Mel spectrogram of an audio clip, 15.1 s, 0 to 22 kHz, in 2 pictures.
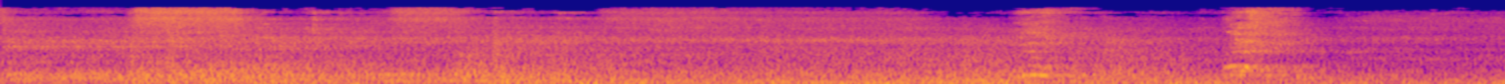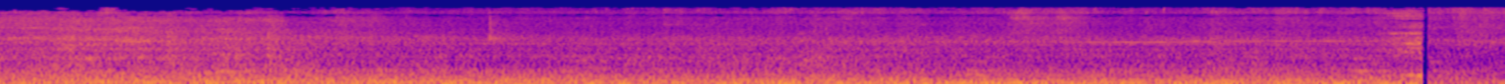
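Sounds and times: subway train rumbling: 0.0 - 15.0.

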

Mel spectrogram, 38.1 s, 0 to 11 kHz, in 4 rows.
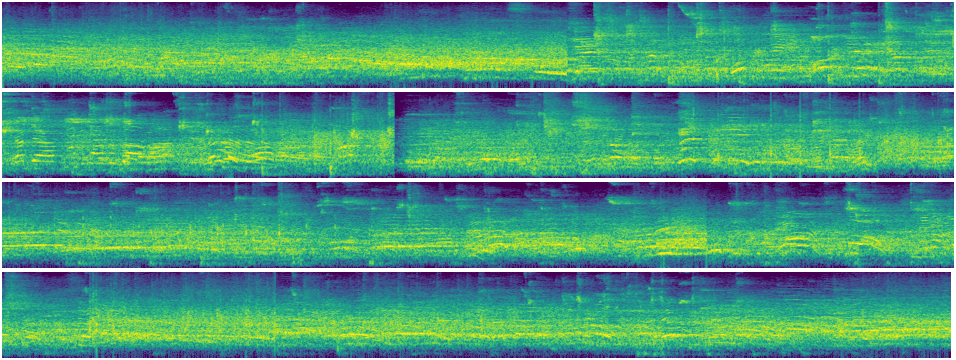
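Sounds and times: echoing crowd and player voices: 0.0 - 38.0.

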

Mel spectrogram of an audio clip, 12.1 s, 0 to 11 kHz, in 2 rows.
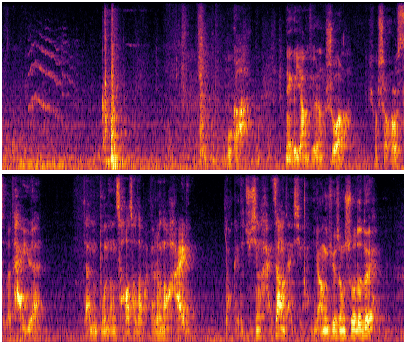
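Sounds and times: door slamming: 0.4 - 2.0.

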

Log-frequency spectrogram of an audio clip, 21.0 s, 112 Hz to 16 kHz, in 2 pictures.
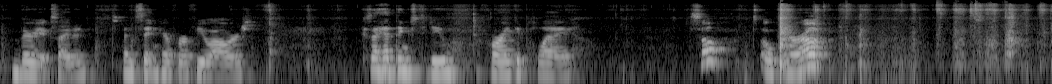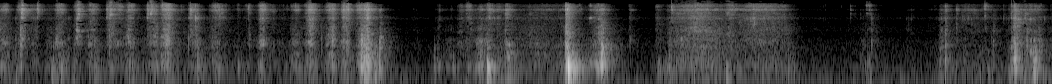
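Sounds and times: scissors cutting packing tape: 9.3 - 14.4.

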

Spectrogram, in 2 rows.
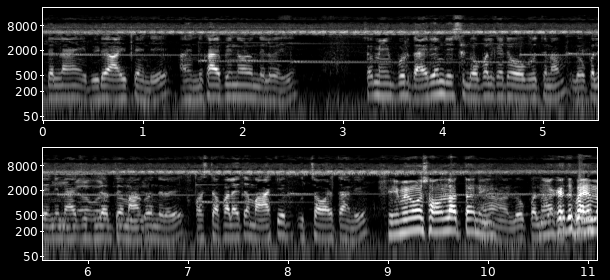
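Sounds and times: crickets chirping: 0.0 - 11.0
man talking: 3.2 - 11.0.

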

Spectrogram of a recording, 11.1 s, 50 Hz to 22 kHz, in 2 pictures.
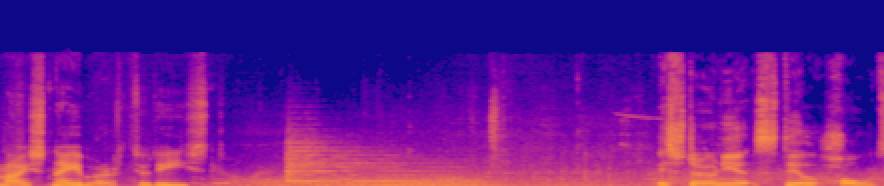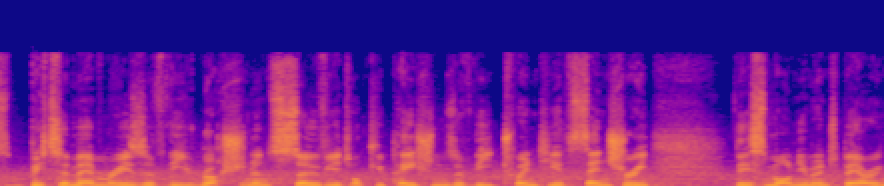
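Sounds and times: tower bell ringing: 1.8 - 4.2.

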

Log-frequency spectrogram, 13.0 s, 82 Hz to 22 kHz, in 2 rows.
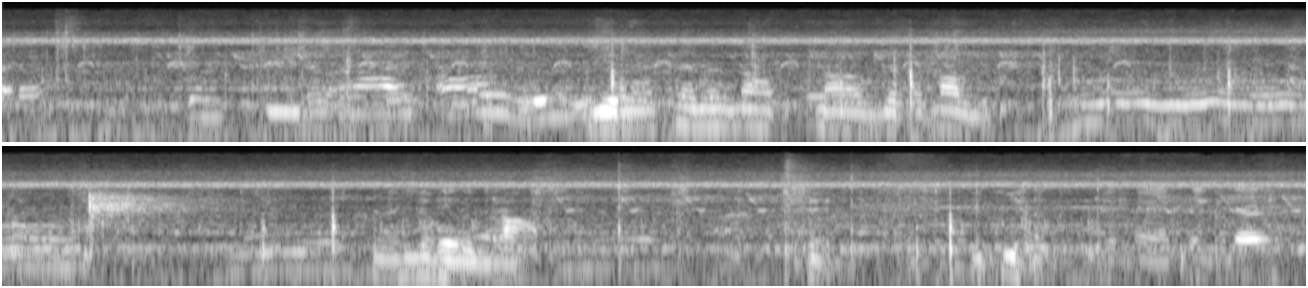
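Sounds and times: forest insects droning: 0.0 - 13.0.

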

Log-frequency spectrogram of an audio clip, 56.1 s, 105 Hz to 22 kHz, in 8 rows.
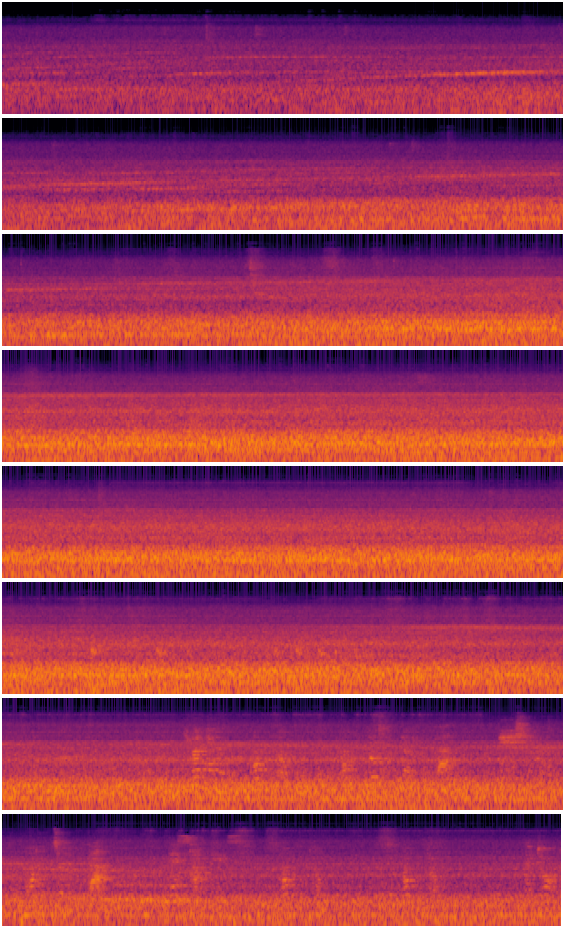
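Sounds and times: train wheels rumbling on rail: 8.9 - 56.0.

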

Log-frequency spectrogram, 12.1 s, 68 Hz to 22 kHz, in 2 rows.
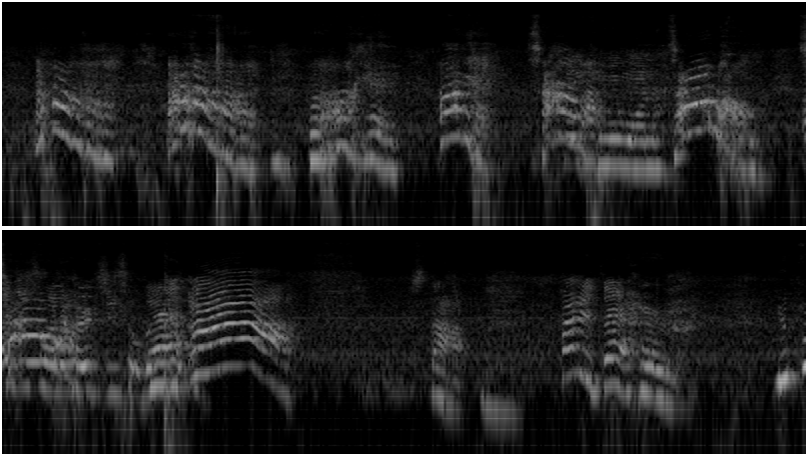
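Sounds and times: child whining cries: 0.2 - 2.7.

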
